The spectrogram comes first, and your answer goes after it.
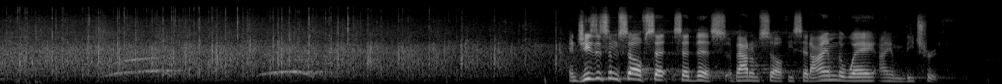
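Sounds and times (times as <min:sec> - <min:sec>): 
audience clapping: 0:00.0 - 0:06.1
speech: 0:05.7 - 0:09.5.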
